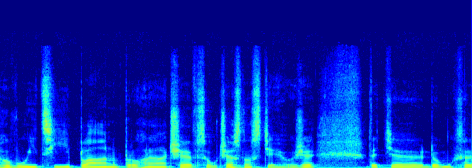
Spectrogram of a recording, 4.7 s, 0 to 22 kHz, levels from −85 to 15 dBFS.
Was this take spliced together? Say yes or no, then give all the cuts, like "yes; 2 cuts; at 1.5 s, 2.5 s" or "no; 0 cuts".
no; 0 cuts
